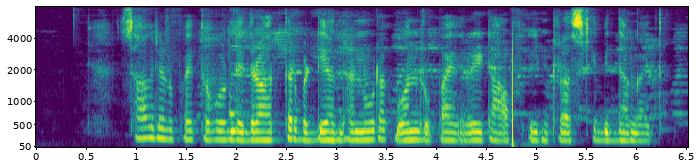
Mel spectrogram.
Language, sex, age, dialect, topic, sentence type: Kannada, female, 31-35, Dharwad Kannada, banking, statement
